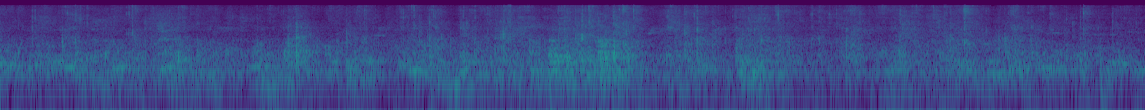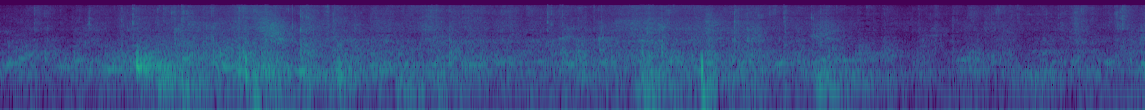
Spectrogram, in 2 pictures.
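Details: Kohlrabi being eaten by guinea pigs: continuous fine crunching and rustling, irregular bites throughout, a couple of sharper snaps near the middle and later on.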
